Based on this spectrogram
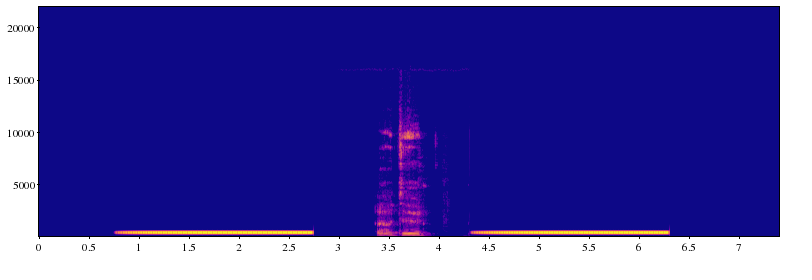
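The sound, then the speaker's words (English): A phone call rings out over speakerphone: two long, steady, loud ringback tones about two seconds each, with a brief spoken exclamation in the gap between them. “Put on the speaker. Okay. It's ringing.”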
